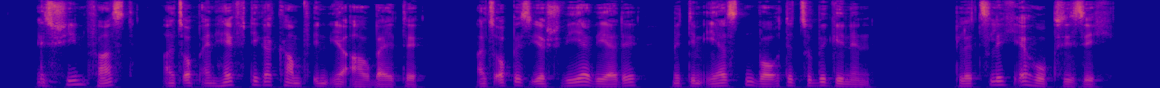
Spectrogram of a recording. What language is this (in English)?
German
